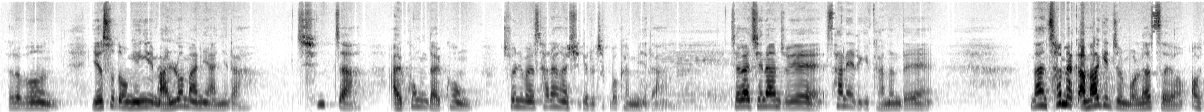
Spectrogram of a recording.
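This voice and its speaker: A woman pastor delivering a fervent sermon, exhorting her congregation and telling stories along the way. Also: mid-range voice. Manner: fervent, exhorting with storytelling asides.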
